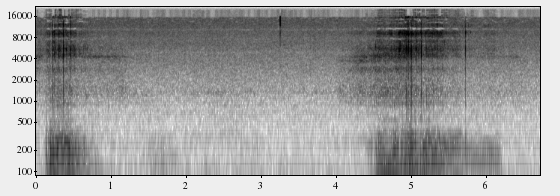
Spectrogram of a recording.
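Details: Two deep, rattling low snores about four seconds apart with quiet breathing between, recorded live during sleep: snoring.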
